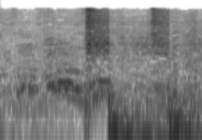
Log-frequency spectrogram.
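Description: Festival parade band music dropping to a lull filled by shouted cries, then the drums and cymbals come back in about a second in with a steady beat.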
